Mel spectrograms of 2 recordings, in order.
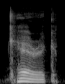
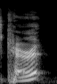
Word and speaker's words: Carrick: Did you just say his name was Carrot? – No, it's Carrick. – With a C. – Oh, with a C. – Yeah, yes. Not Carrot.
